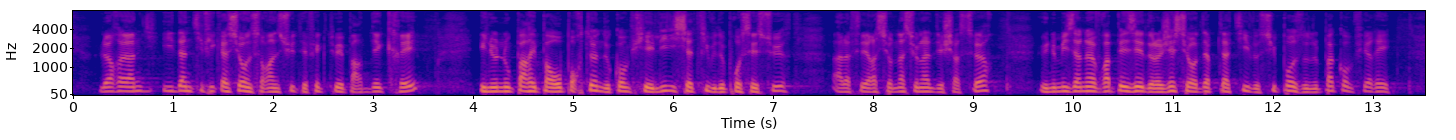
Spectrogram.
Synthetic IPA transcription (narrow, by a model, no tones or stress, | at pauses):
lœʁid̪ɑ̃t̪ifikasjɔ̃səʁaɑ̃sɥit̪efɛk̚t̪ɥepaʁd̪ekχe | ilnənupaʁɛpaɔpɔʁt̪ɛ̃d̪əkɔ̃fjelinisjat̪ʰivd̪əpχɔsesys | alafed̪eʁasjɔ̃nasjɔnald̪eʃasœʁ | ynəmizɑ̃nœvʁapezed̪əlaʒɛst̪jɔ̃ad̪ap̚t̪at̪ʰivəsypɔzd̪ənəpakɔ̃feʁe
